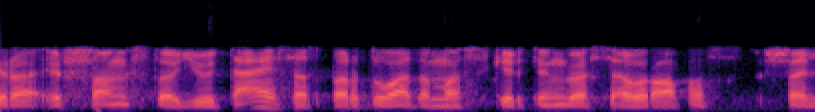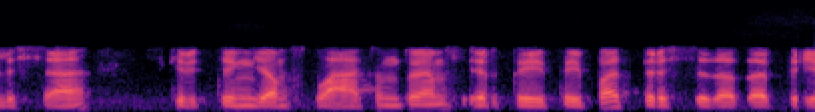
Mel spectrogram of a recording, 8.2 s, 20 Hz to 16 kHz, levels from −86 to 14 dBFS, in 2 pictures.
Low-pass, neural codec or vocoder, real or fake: 14.4 kHz; vocoder, 44.1 kHz, 128 mel bands every 256 samples, BigVGAN v2; fake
